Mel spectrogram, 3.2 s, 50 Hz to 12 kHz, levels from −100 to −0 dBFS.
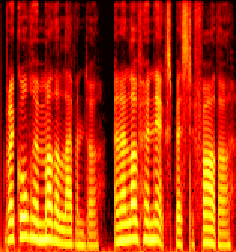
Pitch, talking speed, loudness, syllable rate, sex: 195 Hz, 265 wpm, -18 LUFS, 6.3 syllables/s, female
